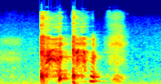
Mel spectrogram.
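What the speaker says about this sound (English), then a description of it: "I don't know what this cough is" A few harsh, wet coughs close by, one strong burst followed by two or three weaker hacking coughs, then quiet.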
